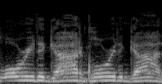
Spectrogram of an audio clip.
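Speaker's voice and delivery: light, unhurried put-on female calling out. Retelling a story of a woman's morning cry: imitating a woman shouting. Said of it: "she shouts out".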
